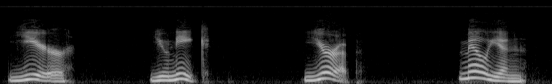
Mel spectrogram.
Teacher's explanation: This is a voiced sound. The body of the tongue is pulled back and raised along the palate. The tongue tip is held behind the lower front teeth. Voicing begins before the body of the tongue moves for the next sound. · Term: y sound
